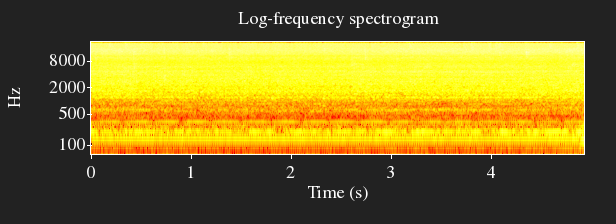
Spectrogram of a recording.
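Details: Indesit ISDP 429 Autopump spin dryer, made by Hajdu in Hungary: a steady, even low hum holding constant pitch with no knocks or rubbing; the spin dryer is running normally.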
